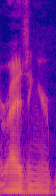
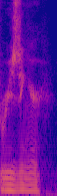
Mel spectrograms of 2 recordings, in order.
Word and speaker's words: Riesinger: As you told me off mic, that's very German, and I was pronouncing it Reisinger, but he's German. That's Riesinger. Makes sense.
